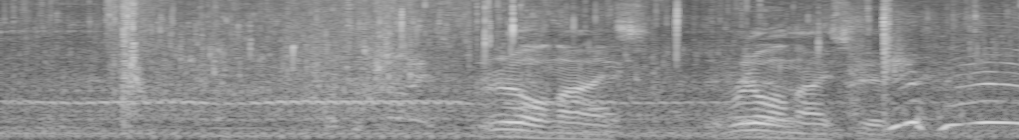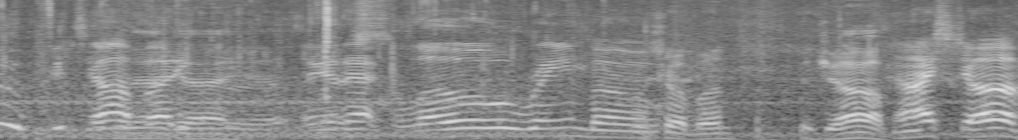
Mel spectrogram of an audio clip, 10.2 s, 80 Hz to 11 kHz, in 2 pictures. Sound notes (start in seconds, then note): 0.0 trolling motor humming; 1.7 fish splashing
